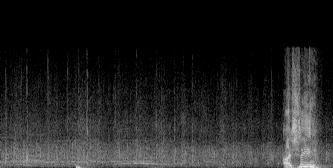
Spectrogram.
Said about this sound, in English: Oh, somebody clap their hands right now.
